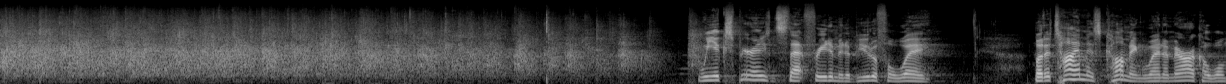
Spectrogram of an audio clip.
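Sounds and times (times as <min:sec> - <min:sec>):
audience round of applause: 0:00.0 - 0:07.0
speech: 0:07.0 - 0:09.4, 0:10.4 - 0:12.2.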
